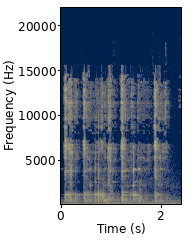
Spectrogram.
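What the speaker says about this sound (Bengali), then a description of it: "ভালো করে একটু নেড়ে নেড়ে" Whole spices are stirred around a wok, giving repeated scraping, clinking strokes in an uneven rhythm, close and moderately loud, with no voices.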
